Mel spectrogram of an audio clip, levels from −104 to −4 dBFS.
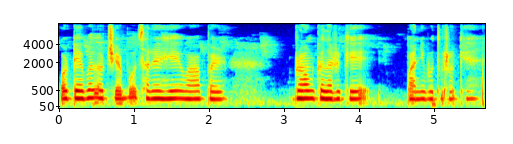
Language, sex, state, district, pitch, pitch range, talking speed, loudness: Hindi, female, Arunachal Pradesh, Papum Pare, 230 Hz, 225-240 Hz, 160 wpm, -15 LUFS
